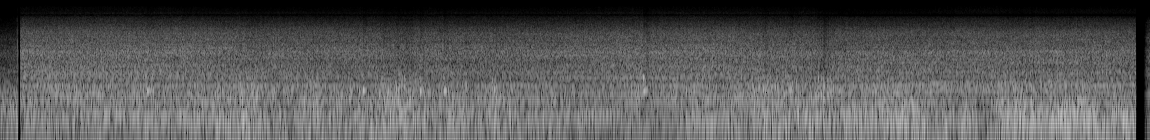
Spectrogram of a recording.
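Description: John Deere self-propelled sprayer running steadily as it drives across a field, a constant engine and machine hum with some wind noise.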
